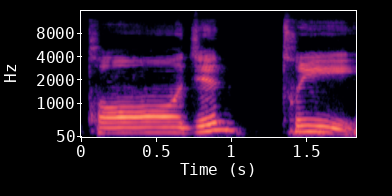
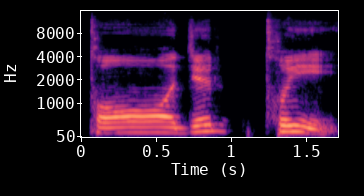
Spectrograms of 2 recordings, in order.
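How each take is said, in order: Both takes have the same delivery.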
